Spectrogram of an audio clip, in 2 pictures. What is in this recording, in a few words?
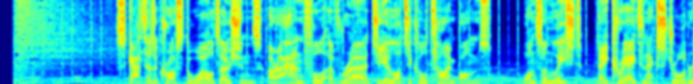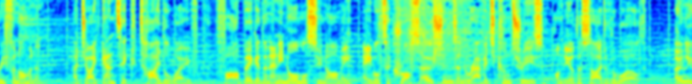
Documentary Narration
